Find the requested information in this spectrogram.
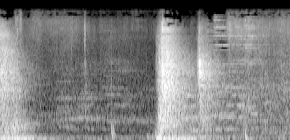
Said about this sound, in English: During which time they listened to the invaders banging on that door, as you can hear on a recording from one of the staffers' phones.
